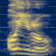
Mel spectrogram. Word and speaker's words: Euro: bisa dapat satu qoiroh bacanya Euro itu bukan Euro yang tapi di Jerman dibacanya ohiro ohiro sama Sigmund Freud dibacanya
